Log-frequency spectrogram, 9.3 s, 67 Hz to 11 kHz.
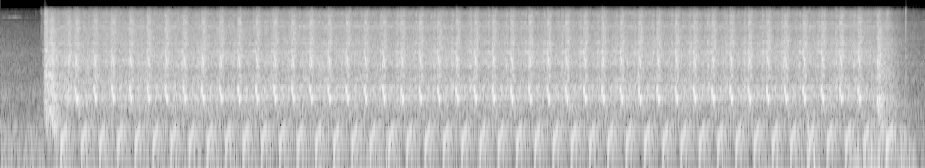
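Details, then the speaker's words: Gilera DNA 125 scooter, new starter solenoid fitted: steady, even starter cranking about three pulses a second for nine seconds, never catches; no spark because the spark plug cap was left off. "my bad guys i left this plug off which is the spark so uh we wouldn't have had spark"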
